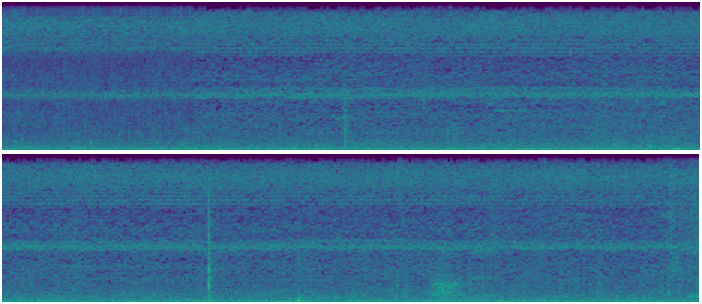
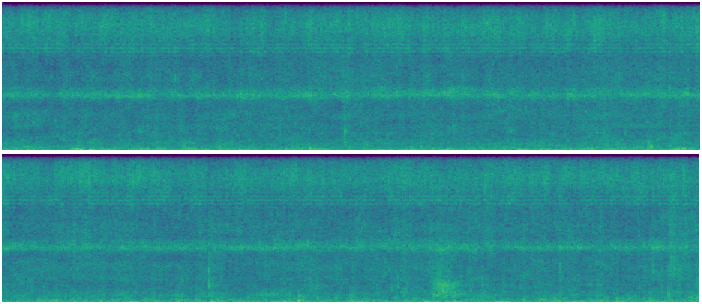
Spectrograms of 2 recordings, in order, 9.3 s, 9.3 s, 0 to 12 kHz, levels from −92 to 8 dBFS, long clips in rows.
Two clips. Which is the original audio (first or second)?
first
